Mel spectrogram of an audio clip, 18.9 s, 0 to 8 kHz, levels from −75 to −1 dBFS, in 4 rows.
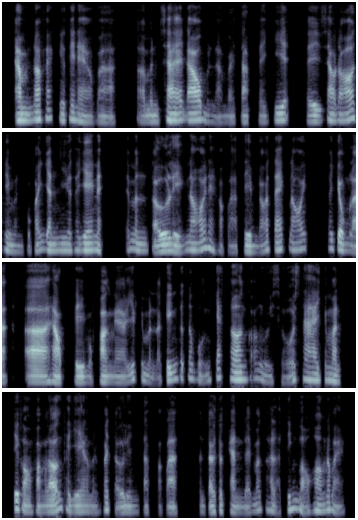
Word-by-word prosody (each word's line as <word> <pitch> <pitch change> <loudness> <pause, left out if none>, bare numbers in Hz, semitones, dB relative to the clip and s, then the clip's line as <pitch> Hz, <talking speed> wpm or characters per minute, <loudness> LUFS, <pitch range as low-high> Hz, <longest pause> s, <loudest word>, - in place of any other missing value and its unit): âm 120 -1 +6
nó 135 - +6
phát 155 0 -3
như 115 -2 -4
thế 135 - -2
nào 100 -6 -2
và, 95 -2 -6 0.3
ờ, 100 - -7
mình 100 0 -5
sai 120 +4 +5
ở 130 - +3
đâu, 125 +1 +7
làm 95 -2 -13
bài 95 -1 -11
tập 95 0 -2
này 100 -1 -11
kia. 125 0 0 0.2
Thì 105 0 -1
sau 120 +2 +1
đó 120 +5 +4
thì 125 - -3
mình 100 -2 -9
cũng - - -15
phải 115 +3 -3
dành 120 -3 +1
nhiều 120 -1 -5
thời 125 0 -8
gian 125 0 +4
nè, 120 - +3 0.3
để 130 - -11
mình 120 -5 -4
tự 105 +3 +4
luyện 105 0 +1
nói 130 +3 +1
nè 155 -5 -4
hoặc 105 -2 -13
là 95 0 -9
tìm 100 -2 -1
đối 120 +8 -4
tác 135 +2 -1
nói. 130 +3 -3 0.3
Nói 150 - -7
chung 115 -2 +4
là, 95 -3 +3 0.2
ờ, 100 -1 +8
học 95 -2 +7
thì 95 0 +2
một 90 -2 -11
phần 95 -1 +5
nào 95 0 -1
giúp 135 - -2
cho - - -7
mình 90 -7 -8
là 75 - -8
kiến 125 +4 0
thức 145 - -7
nó 150 - -4
vững 110 -2 -10
chắc 165 - -2
hơn, 130 -2 +4
có 155 +3 -12
người 105 -9 -9
sửa 95 +5 -8
sai 125 -3 +2
cho 125 - -7
mình, 110 -3 +1 0.4
chứ 145 - +4
còn 100 -1 -1
phần 95 0 -3
lớn 100 +8 +5
thời 105 -8 -5
gian 100 0 -1
là 100 - -5
mình 95 -1 -12
phải 125 - -1
tự 90 +2 -5
luyện 95 +1 -7
tập - - -9
hoặc - - -16
là - - +3 0.3
mình 95 - -13
tự 95 - +2
thực 110 0 -4
hành 95 -3 -2
để 90 +1 -7
mới 120 +3 -8
có 125 -2 -15
thể 110 - -2
là 85 - -9
tiến 140 +4 -4
bộ 95 -8 -4
hơn 110 0 -2
đó 130 - -1
bạn. 95 -5 -6
110 Hz, 300 wpm, -26 LUFS, 95-125 Hz, 0.4 s, ờ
